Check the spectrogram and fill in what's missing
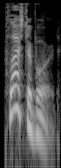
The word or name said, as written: plasterboard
